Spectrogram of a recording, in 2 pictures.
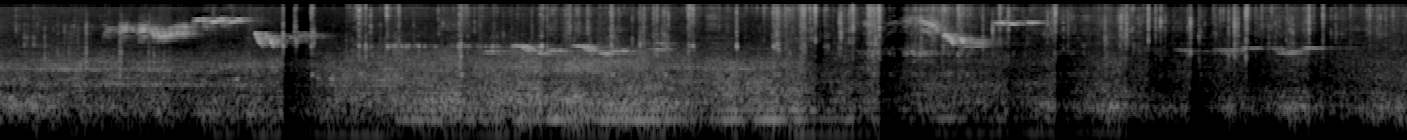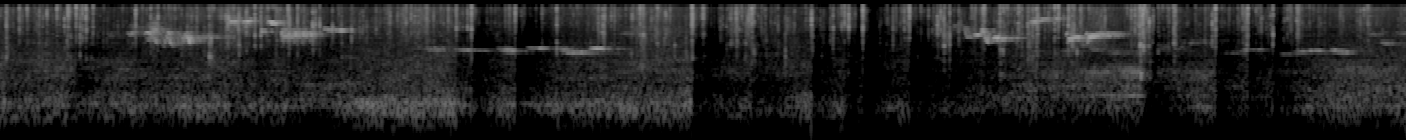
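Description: Birds chirping in short phrases every few seconds, over a rustling with small crackles that is heaviest in the first several seconds.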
